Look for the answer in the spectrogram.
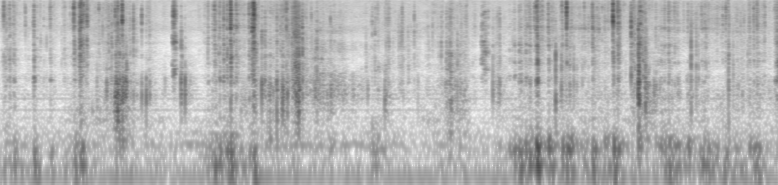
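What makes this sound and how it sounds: A metal utility-knife blade cuts and chips a palm-sized, green and white striped bar of dry solid soap. Crisp, crumbly crunches and sharp scraping clicks come in quick, uneven bursts over a low, muffled rumble, with brief quieter gaps as flakes break away.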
